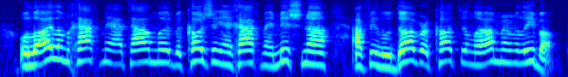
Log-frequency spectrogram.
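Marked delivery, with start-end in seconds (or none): none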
